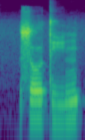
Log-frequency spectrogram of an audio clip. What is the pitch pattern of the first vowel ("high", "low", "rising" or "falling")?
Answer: high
